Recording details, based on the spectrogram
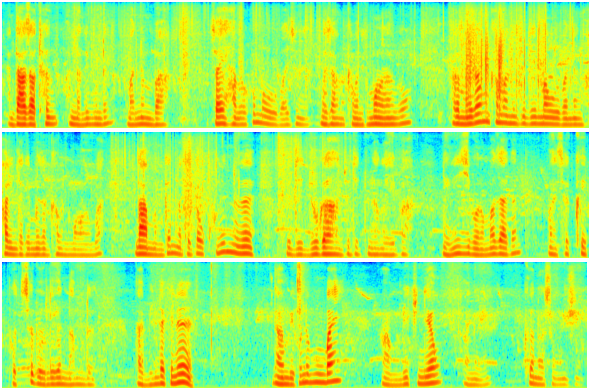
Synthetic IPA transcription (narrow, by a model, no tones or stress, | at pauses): dazatʰɯŋhɯnːanɯbuŋdɯŋ | manɯmba | zajɦabakʰɯmawɯbazɯnɯmɯzaŋkʰamanikʰɯmɔlaŋaŋɡɔw | aɾɔmɯzaŋkʰamanizudimawubanɯŋhaɾindakʰimɯzaŋkʰamanimɔlaŋba | namɯnɡɯnːatʰajbawkʰunɯnːɯŋɯ | z̥udiduɡazudidunanajba | nɯŋnizibɔnɔmazaɡan | mansakʰɯjpʰɯtsɯɡɯɡliɡanːamdɯ | dabintʰakʰinɯ | naŋbikʰunɯbɯŋbaj | ambikʰinijaw | aŋɯ | kʰɯnasuŋisi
